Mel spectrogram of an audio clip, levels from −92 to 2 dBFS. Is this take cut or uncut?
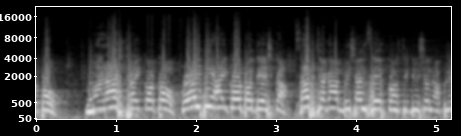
cut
